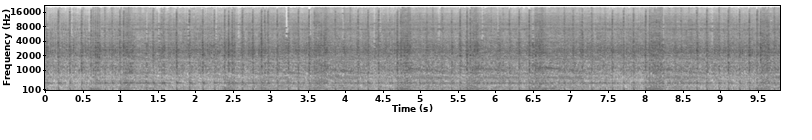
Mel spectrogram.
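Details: Vyatka Elektron (VP150M) two-stroke scooter, long stored in a garage, first start with no fuel preparation; fast, crackly buzzing beat holding a fairly even idle with no knocks or misses; normal idle.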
